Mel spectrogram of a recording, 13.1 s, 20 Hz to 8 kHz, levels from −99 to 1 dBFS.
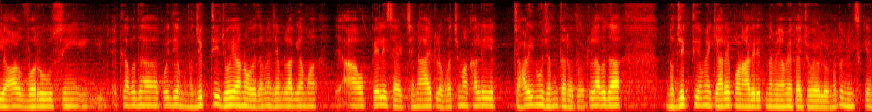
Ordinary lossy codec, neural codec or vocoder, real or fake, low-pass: none; none; real; 7.2 kHz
